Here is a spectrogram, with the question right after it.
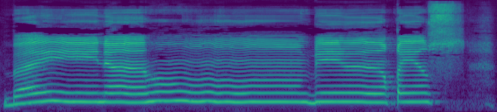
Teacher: Mim bertemu dengan ba ikhfa syafawi dengan 2 harakat. Nak rapatkan bibir boleh, jangan tekan. Kalau nak renggangkan bibir seolah-olah ada sehelai kertas di tengah-tengah.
